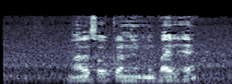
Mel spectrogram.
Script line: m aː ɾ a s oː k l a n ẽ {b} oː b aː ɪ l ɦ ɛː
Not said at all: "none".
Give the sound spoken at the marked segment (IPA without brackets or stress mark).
m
